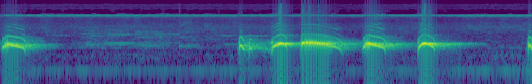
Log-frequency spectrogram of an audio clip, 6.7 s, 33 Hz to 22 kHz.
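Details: Spotted dove giving the two-note 'kuk 2' call style, recorded as a lure and training track. A single soft coo opens, then after a pause comes a run of mellow, hooting coos with swooping notes, clear and without other sounds.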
